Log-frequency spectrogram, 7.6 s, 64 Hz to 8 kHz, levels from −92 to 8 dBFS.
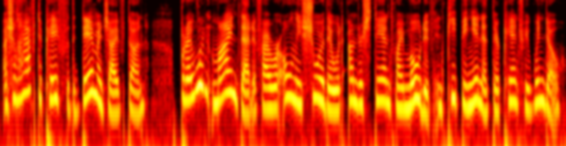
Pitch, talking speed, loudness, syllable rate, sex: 265 Hz, 255 wpm, -18 LUFS, 6.4 syllables/s, female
